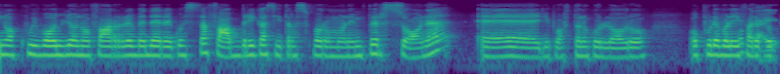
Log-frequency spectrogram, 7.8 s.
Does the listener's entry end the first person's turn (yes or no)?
yes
